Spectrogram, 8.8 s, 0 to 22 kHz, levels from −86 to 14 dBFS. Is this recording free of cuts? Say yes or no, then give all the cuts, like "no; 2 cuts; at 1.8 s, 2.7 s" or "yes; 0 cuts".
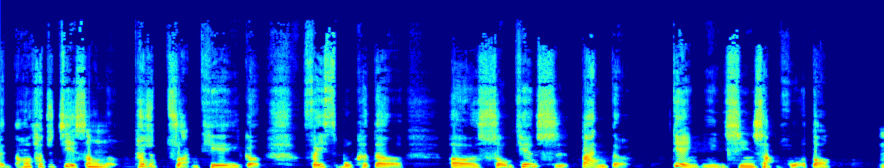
yes; 0 cuts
